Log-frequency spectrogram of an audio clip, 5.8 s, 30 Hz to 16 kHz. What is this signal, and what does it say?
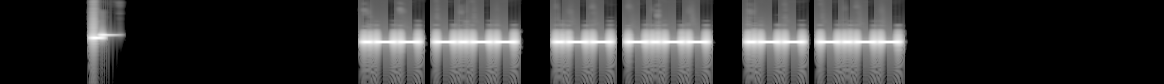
Morse code, heard as a keyed tone, about 40 wpm, 700 Hz. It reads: WY WY WY
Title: US States Repeated 3x 40wpm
